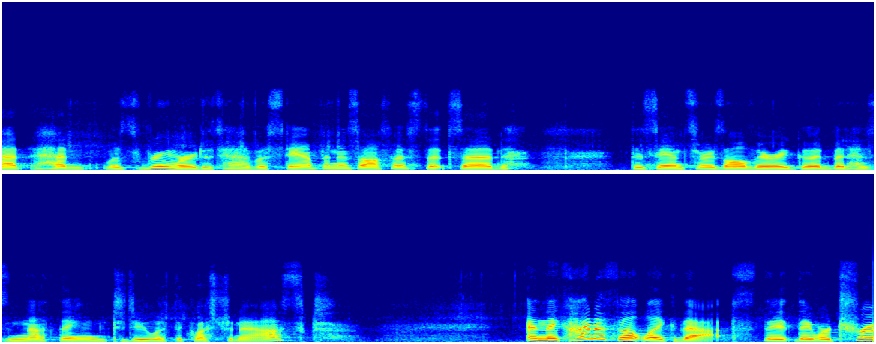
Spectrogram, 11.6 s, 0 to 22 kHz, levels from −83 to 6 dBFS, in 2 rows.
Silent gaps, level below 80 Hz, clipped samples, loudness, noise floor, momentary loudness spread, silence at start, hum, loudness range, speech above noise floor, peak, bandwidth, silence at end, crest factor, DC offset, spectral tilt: none; -64 dBFS; under 0.1%; -20 LUFS; -55 dBFS; 12 LU; 0 s; none; 7 LU; 35 dB; -2 dBFS; 11 kHz; 0 s; 18 dB; under 0.1%; -7.5 dB/octave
